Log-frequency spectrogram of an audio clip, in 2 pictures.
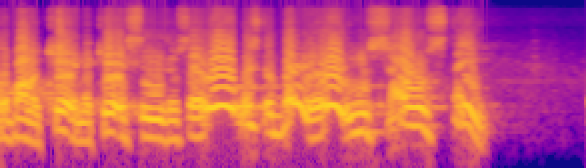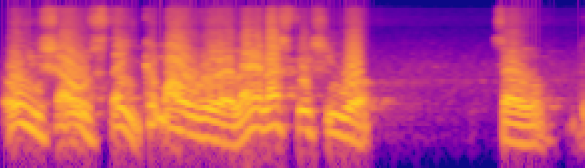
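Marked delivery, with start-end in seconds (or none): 1.6-7.2 sly cat voice. Retold or imitated. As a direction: coax the bird like a sly purring cat.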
